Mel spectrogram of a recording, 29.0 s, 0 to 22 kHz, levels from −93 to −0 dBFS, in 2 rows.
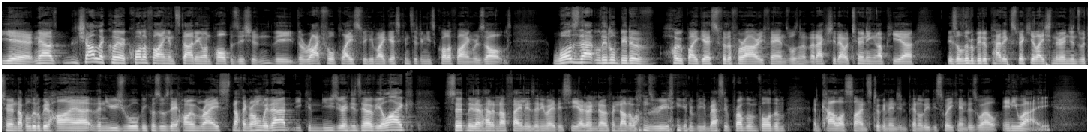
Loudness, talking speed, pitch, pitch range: -18 LUFS, 235 wpm, 125 Hz, 115-135 Hz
